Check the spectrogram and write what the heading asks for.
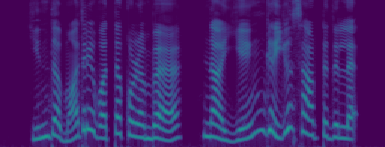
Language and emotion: Tamil, happy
